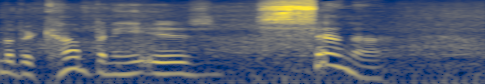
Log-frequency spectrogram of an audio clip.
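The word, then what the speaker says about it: Sinna: name of the company, and I have been mispronouncing it for years. I've been calling it Cena, and apparently the real name of the company is Cena, like S-I-N-N-A.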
